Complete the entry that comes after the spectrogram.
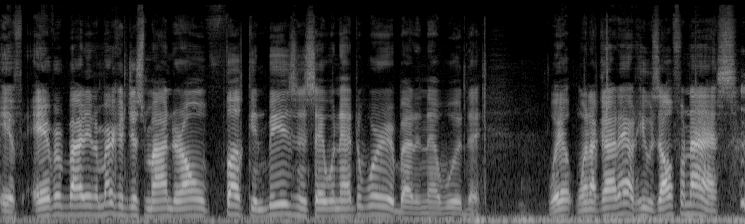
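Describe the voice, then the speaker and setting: With a Southern US accent, the speaker talks at a very fast pace in an animated tone with lively intonation over noticeable background noise. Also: man, fairly high pitch for a man. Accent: Southern US accent, milder than locals. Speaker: vanlife vlogger. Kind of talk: casual chat.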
